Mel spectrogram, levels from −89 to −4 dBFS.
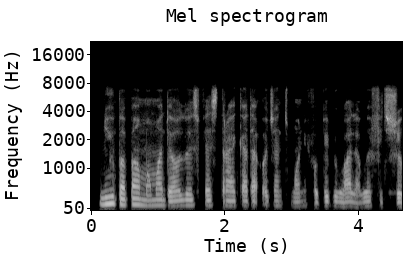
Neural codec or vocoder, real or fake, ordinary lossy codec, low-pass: none; real; Opus, 32 kbps; 7.2 kHz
